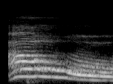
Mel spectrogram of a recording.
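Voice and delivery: high, loud burst of delight; a big gasp of joy; excited oh. Real, not acted. A reader thrilled by the next card, excited exclamation.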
